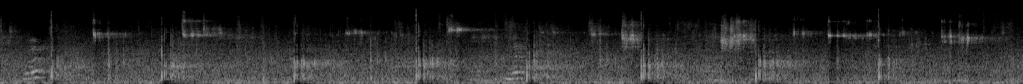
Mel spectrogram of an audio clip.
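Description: Tennis rally on a hard court: a racket strikes the ball and the ball bounces about once a second, with short squeaks of shoes on the court in between.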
